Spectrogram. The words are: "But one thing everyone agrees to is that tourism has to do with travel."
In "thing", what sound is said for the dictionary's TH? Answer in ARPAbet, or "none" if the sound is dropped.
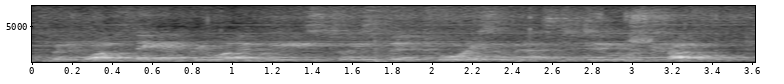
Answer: TH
